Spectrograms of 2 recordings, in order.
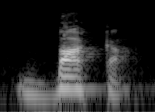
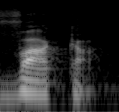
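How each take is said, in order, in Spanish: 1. Empieza con sonido b, con los labios juntos. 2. Empieza con sonido v, con el labio sobre los dientes. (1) "decimos vaca" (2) "cuando en realidad debería ser vaca"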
